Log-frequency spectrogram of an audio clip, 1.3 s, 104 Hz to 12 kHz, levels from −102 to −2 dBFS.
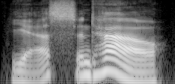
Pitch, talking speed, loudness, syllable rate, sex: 140 Hz, 135 wpm, -17 LUFS, 2.6 syllables/s, male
